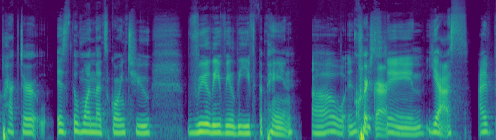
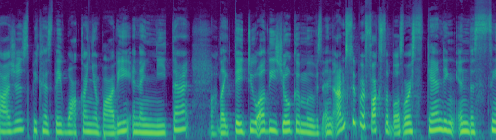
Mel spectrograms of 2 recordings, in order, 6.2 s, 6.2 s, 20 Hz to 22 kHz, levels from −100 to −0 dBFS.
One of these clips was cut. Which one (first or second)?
second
